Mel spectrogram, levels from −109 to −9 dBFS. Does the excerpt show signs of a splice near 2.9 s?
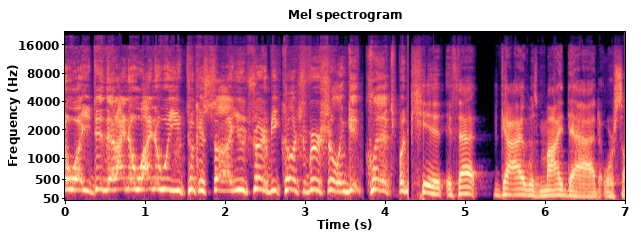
no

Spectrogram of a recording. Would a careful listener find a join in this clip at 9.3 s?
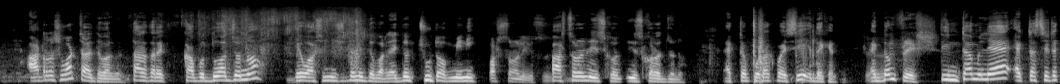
yes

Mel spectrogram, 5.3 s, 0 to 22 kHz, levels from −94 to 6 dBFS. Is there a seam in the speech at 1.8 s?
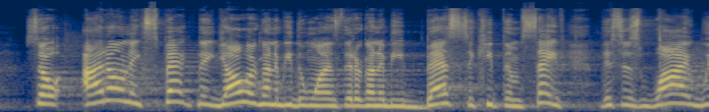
no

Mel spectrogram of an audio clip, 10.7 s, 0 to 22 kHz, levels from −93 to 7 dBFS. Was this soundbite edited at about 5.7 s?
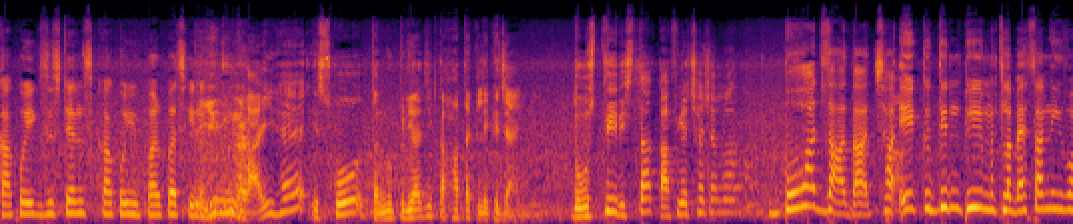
yes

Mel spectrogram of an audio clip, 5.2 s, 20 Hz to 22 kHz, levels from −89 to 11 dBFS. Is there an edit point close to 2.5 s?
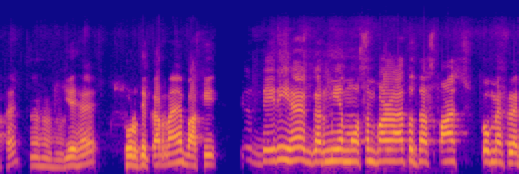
yes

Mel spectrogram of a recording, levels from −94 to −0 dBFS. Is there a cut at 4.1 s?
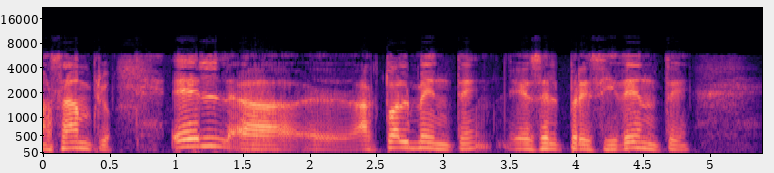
no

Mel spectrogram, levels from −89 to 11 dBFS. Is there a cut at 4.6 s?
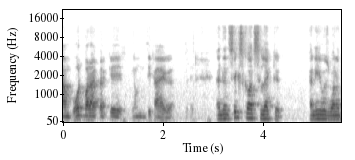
no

